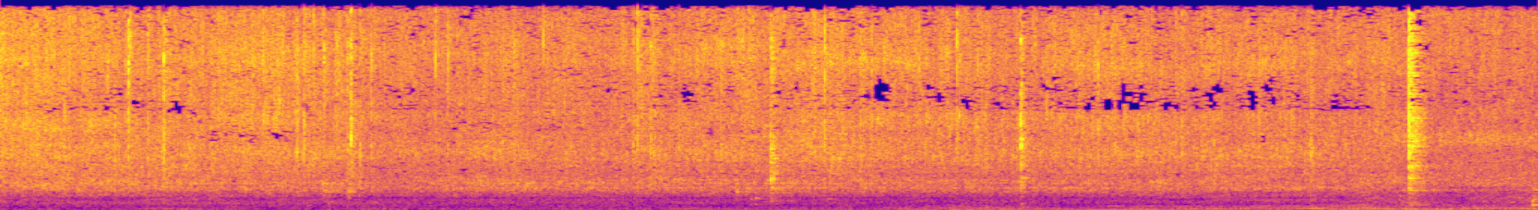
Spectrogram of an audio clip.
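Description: Marinated chicken pieces sizzling and frying in hot oil and masala in a kadai, just after the raw meat has gone into the pan, a steady hiss broken by a few sharp clicks, the strongest near the end.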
